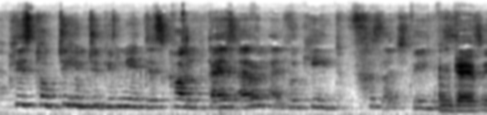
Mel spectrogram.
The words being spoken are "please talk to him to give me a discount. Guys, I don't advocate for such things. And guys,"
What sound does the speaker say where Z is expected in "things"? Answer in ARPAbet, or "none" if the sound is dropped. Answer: none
